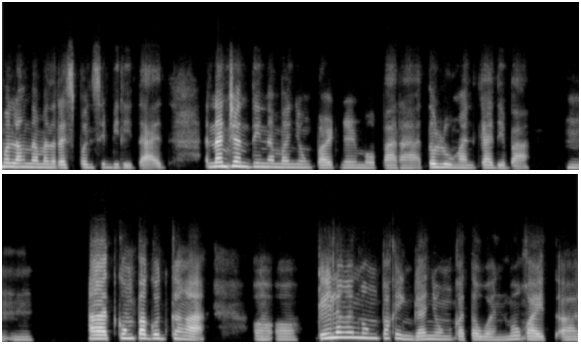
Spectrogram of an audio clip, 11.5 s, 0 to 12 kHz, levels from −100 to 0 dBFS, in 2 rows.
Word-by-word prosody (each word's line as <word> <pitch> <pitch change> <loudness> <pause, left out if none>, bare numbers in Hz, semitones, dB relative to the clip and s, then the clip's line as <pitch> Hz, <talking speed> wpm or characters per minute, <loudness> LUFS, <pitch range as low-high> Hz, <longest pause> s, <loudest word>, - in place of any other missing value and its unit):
mo 275 - +3
lang 250 -1 +1
naman 225 -2 -2
responsibilidad, 215 0 -6 0.5
nandiyan 290 0 +7
din 260 -2 -2
naman 230 -1 -4
'yong 220 -1 -9
partner 200 +1 -5
mo 190 -1 -9
para 185 0 -7
tulungan 215 -5 0
ka, 200 -1 -3
'di 185 - -6
ba. 175 +1 -7 0.4
Mm, 200 0 -12 0.6
at 265 0 +9
kung 295 -1 +3
pagod 285 -1 +6
ka 275 - -1
nga 215 -3 +3 0.6
oo, 210 0 -7 0.2
kailangan 355 +4 +5
mong 315 -2 0
pakinggan 245 -6 -3
'yong 225 -1 -9
katawan 205 -3 -6
mo 240 +3 -5
kahit, 205 -2 0 0.2
ah, 205 -1 -5
220 Hz, 155 wpm, -23 LUFS, 205-265 Hz, 0.6 s, at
